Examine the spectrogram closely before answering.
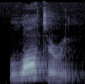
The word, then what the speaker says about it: lottery: mortafa word number three lottery lottery lottery as you see the stress is at the beginning is a scheme for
